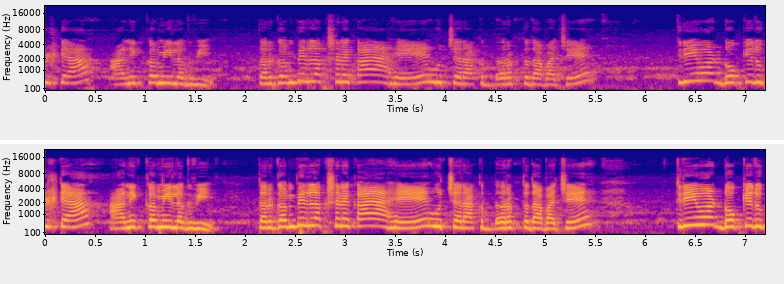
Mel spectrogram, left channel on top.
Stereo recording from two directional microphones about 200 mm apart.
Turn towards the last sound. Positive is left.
turn(degrees=-45)  # may be behind; listen again after turning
